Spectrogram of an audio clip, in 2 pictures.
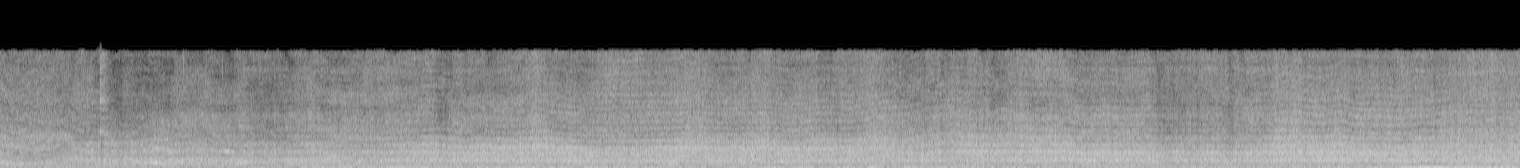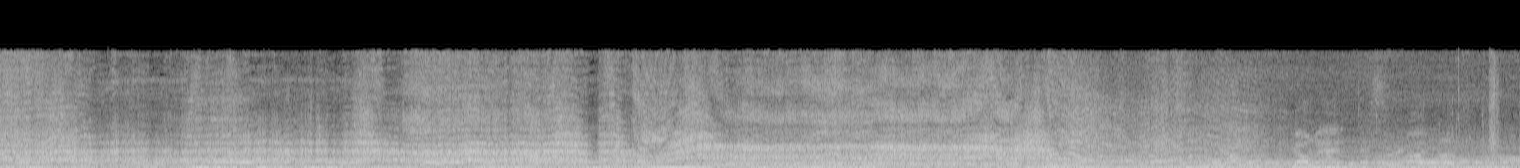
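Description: Handheld gas blowtorch burning with a steady roar as its flame chars the carved wood dark.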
